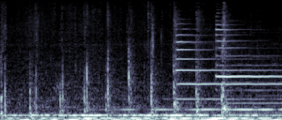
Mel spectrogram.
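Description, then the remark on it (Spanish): Footsteps climb the steps of a luxurious house at a steady, brisk pace, about a dozen firm thuds over a low droning hum, then bright ringing doorbell chime tones sound near the end. “sube los escalones de una lujosa casa y llama al timbre.”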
